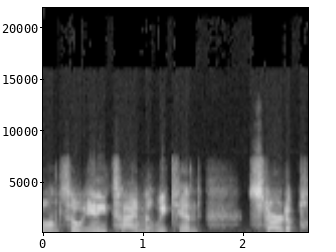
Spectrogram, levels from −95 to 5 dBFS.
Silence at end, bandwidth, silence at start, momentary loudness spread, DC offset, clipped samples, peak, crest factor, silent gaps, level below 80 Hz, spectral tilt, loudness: 0 s; 16.5 kHz; 0 s; 12 LU; under 0.1%; under 0.1%; 0 dBFS; 20 dB; none; -80 dBFS; 0.5 dB/octave; -18 LUFS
